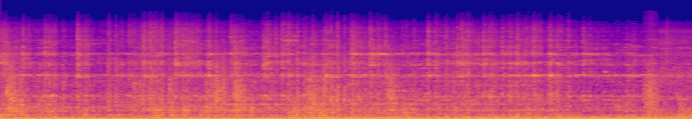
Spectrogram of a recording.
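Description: A moving passenger train heard from inside the carriage: a steady low rumble of the running train with wheel-on-rail noise and occasional light clicks.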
